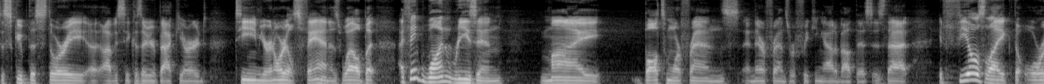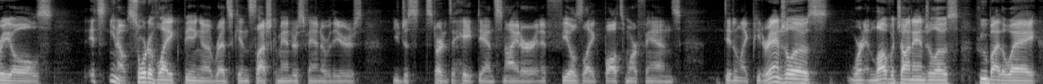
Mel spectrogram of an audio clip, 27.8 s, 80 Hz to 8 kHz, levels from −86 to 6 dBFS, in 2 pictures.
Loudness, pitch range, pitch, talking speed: -20 LUFS, 95-115 Hz, 105 Hz, 175 wpm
